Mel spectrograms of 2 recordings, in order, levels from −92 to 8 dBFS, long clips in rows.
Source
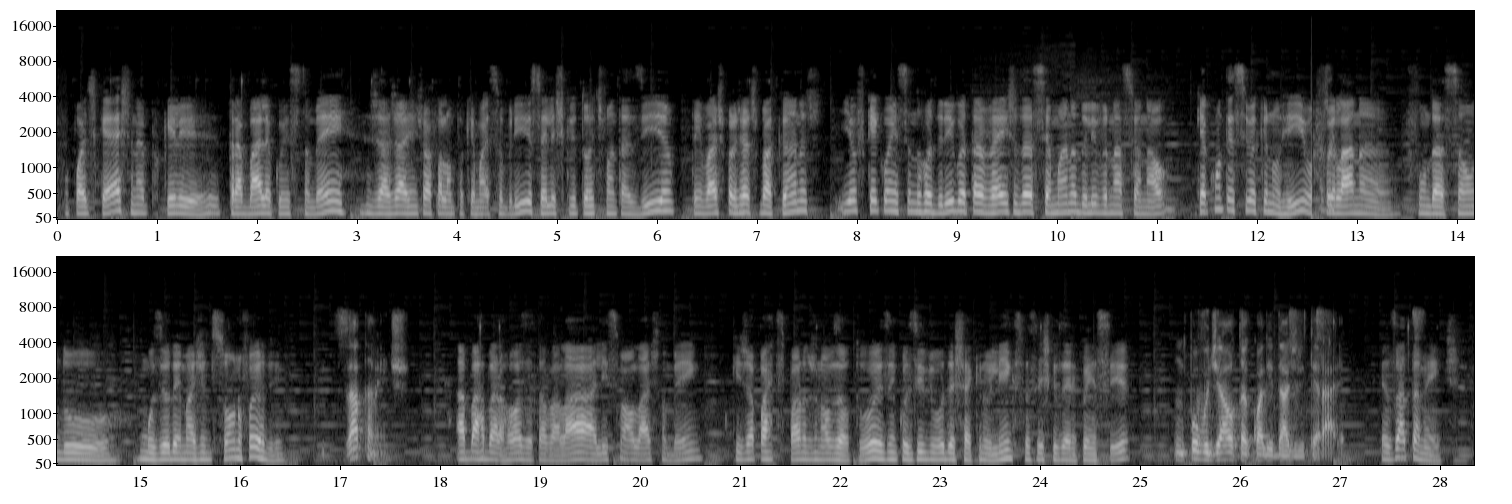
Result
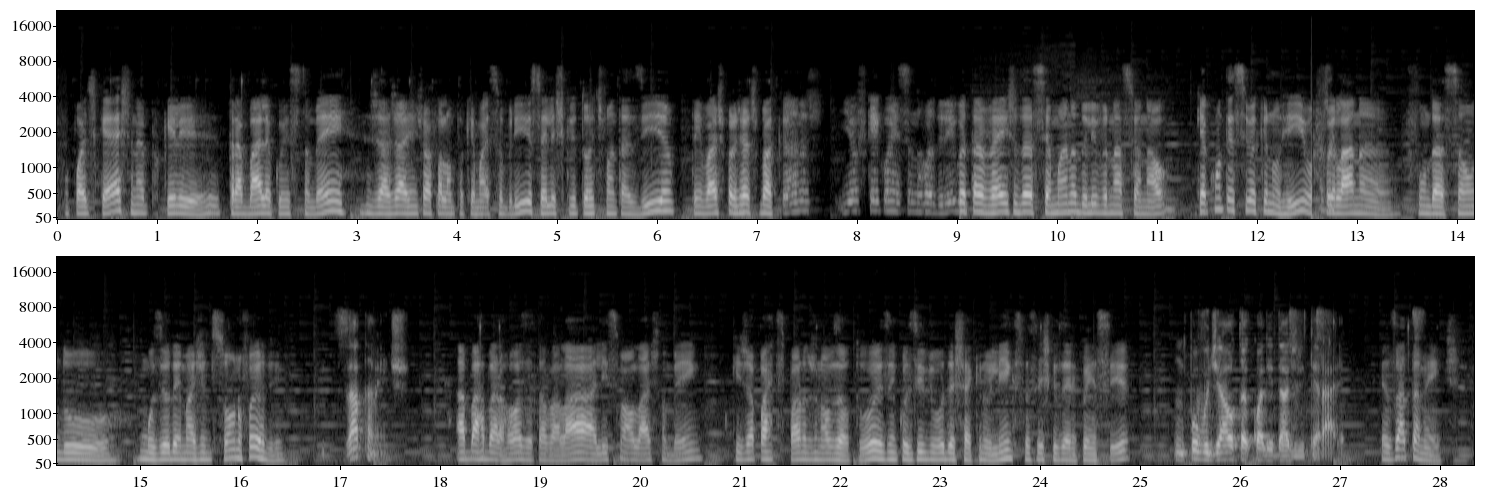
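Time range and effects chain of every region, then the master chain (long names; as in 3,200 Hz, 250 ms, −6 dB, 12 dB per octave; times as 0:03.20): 0:07.25–0:09.04: high-pass filter 930 Hz 6 dB per octave + micro pitch shift up and down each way 36 cents
0:25.88–0:26.52: parametric band 1,700 Hz −3.5 dB 1.9 octaves + comb filter 2.1 ms, depth 72%
whole clip: no processing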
